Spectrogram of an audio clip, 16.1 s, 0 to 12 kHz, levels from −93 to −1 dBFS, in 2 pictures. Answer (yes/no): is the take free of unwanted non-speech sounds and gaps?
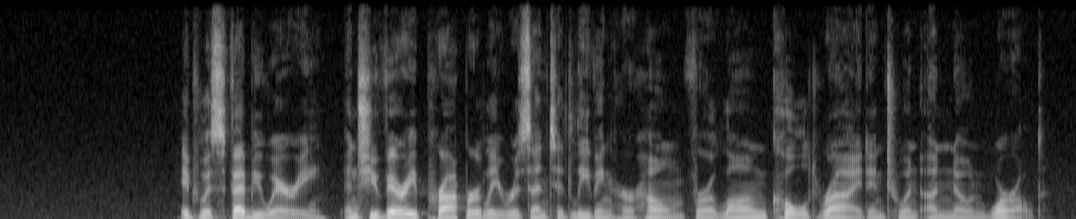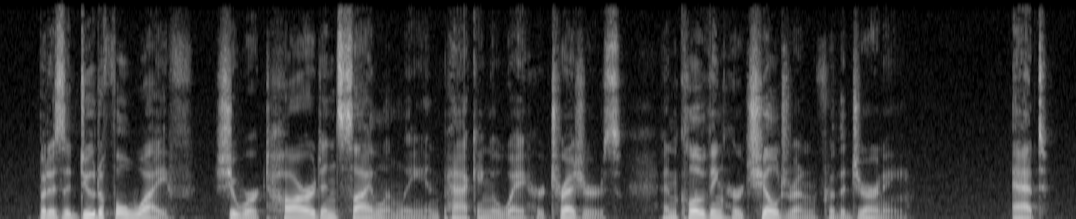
yes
